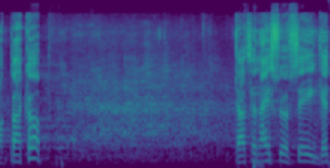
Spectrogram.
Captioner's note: audience laughing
